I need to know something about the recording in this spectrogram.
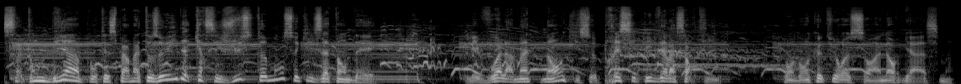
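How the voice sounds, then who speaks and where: A man narrates an educational film for young viewers with very expressive, swooping intonation. He explains things in a reassuring way, speaking at a middling male pitch. Music plays clearly behind his voice. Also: moderate pace. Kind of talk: scripted educational narration addressed to young teens. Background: background music.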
